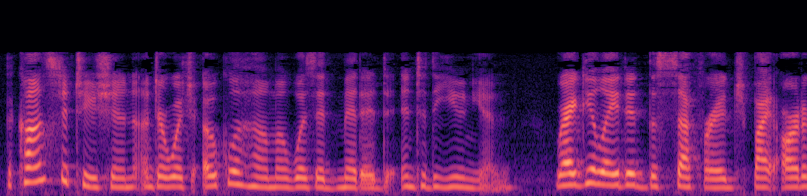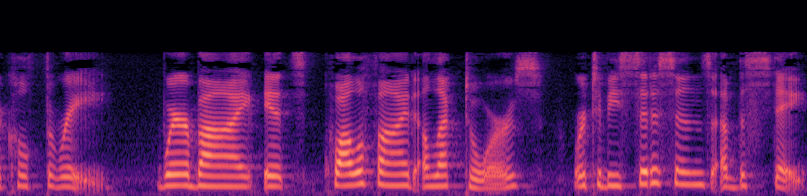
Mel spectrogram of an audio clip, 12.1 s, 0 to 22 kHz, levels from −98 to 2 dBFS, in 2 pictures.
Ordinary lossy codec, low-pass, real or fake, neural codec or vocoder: MP3, 48 kbps; 7.2 kHz; fake; autoencoder, 48 kHz, 32 numbers a frame, DAC-VAE, trained on Japanese speech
